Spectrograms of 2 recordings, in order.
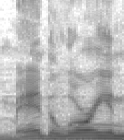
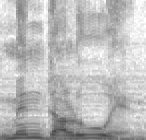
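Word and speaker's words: Mindolluin: The amount of times that I've pronounced it as the Mandalorian Mountain is ridiculous, y'all. Anyway, so it was discovered on Mount Mindalluin, and then later was planted in the court of the fountain.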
